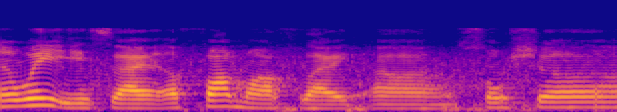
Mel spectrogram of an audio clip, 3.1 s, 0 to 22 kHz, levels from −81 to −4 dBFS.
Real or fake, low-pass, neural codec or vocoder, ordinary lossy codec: fake; none; codec, 16 kHz, 16 kbps, FunCodec, trained on LibriTTS, 50 frames a second; none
